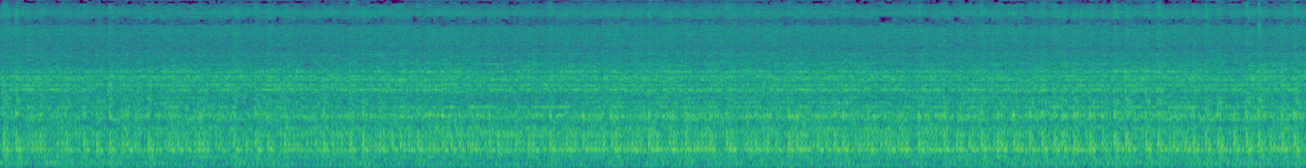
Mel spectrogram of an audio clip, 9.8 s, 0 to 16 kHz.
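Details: 1974 Indian SE74, Minarelli P4-70 two-stroke, sat about 30 years; after carb rebuild, fabricated magneto woodruff key, points reset, oil change, idle screw turned out: steady even idle, buzzy note, no misses; idles on its own.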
